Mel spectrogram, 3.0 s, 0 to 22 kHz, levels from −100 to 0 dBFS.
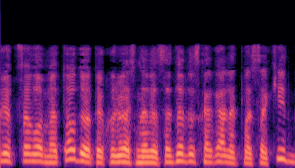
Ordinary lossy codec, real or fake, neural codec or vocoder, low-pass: AAC, 48 kbps; fake; codec, 16 kHz, 4 kbps, FreqCodec, smaller model; 7.2 kHz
